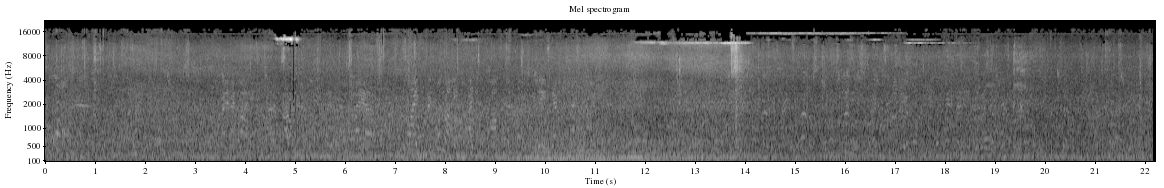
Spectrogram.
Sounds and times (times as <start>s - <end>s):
Speech: 0.0s - 11.6s, 14.0s - 22.2s.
